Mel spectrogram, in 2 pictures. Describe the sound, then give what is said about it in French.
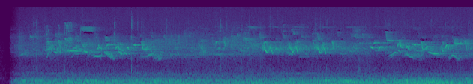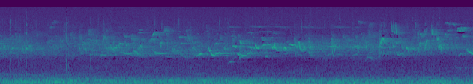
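Many birds chirp and sing continuously over a steady bed of raindrops trickling over the leaves of trees, with no voices present. “Ce son, il faut bien tendre l'oreille, parce qu'on va entendre le chant des oiseaux qui se mêle aux gouttes de pluie qui ruissellent sur les feuilles des arbres.”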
